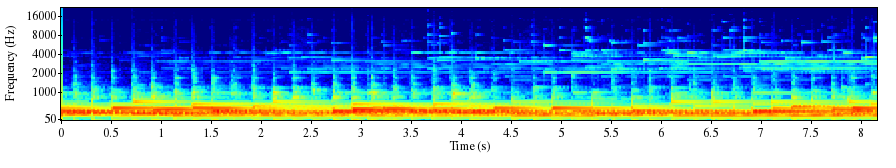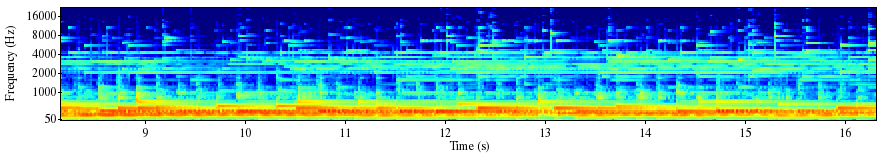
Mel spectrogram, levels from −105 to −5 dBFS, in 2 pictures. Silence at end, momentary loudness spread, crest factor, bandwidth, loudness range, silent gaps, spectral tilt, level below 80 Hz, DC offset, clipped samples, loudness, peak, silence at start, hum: 0 s; 5 LU; 14 dB; 10 kHz; 3 LU; none; -7.5 dB/octave; -52 dBFS; under 0.1%; under 0.1%; -25 LUFS; -10 dBFS; 0 s; none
